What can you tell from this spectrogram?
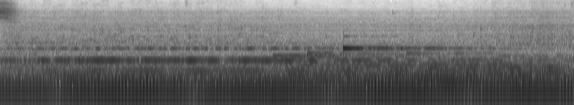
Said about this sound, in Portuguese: Vamos ouvir o barulho da água da vida circulando perto de nós, nos conectando a essa energia.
